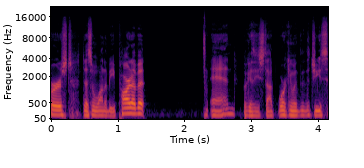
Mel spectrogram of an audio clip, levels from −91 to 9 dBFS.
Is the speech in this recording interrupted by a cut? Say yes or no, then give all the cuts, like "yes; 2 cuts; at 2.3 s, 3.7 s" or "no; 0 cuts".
yes; 1 cut; at 2.7 s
